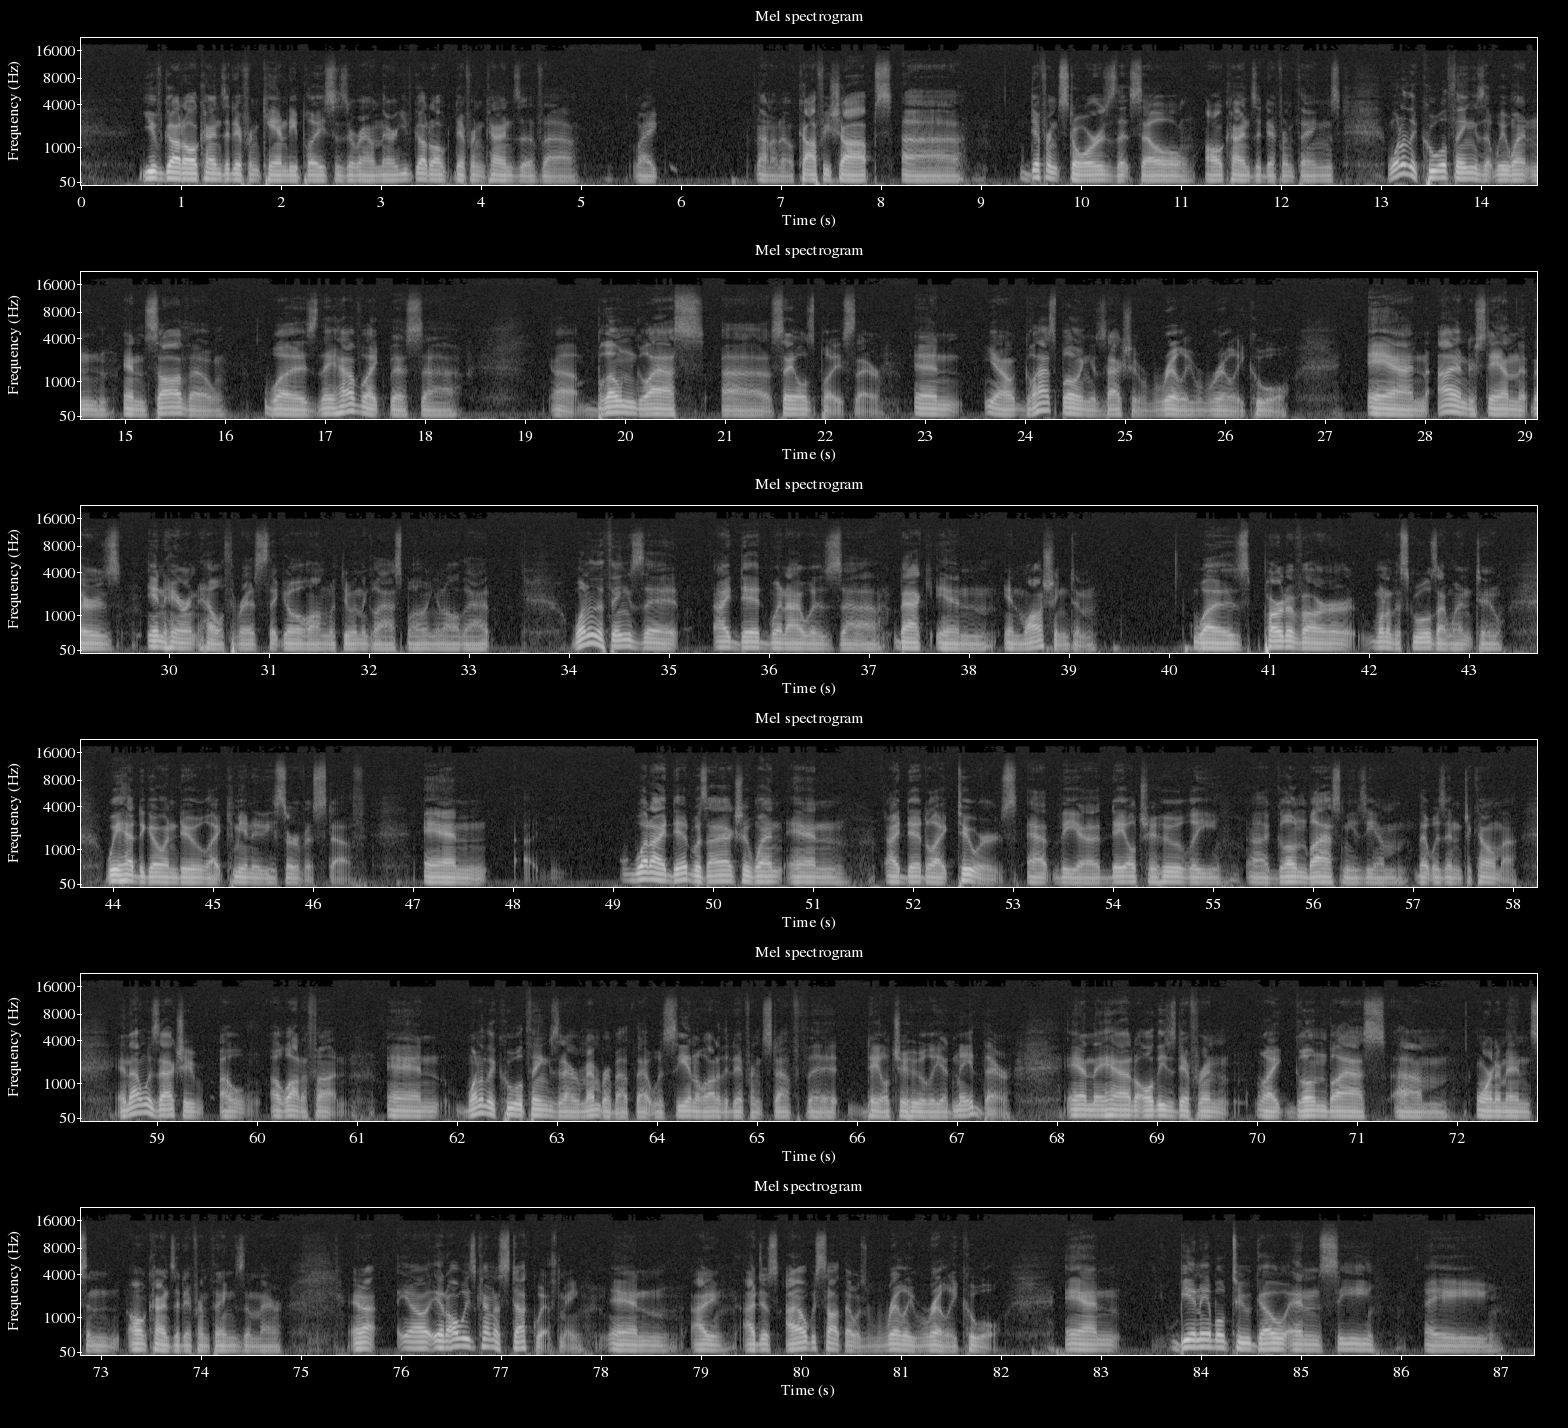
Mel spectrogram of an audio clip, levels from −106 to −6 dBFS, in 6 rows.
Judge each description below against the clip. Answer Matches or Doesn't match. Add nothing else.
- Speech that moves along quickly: Doesn't match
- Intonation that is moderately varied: Matches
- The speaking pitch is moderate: Doesn't match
